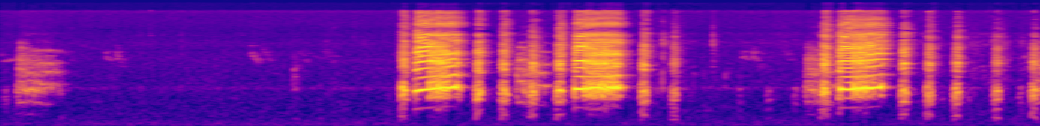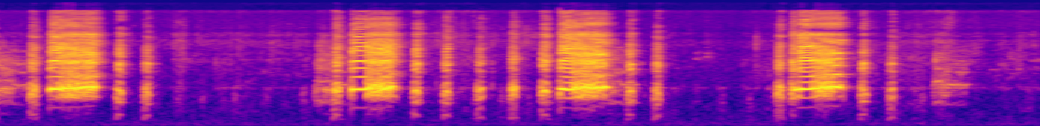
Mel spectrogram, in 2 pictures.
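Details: Red junglefowl called in by hunters using luring, arriving within two minutes; loud harsh harmonic bursts in four clusters of rapid clucking notes roughly every three seconds, separated by short quiet gaps, with no other clear sounds.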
